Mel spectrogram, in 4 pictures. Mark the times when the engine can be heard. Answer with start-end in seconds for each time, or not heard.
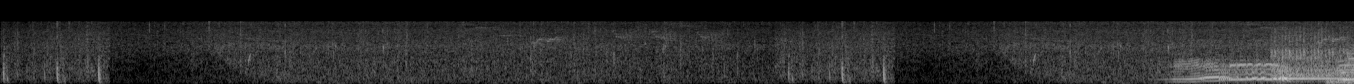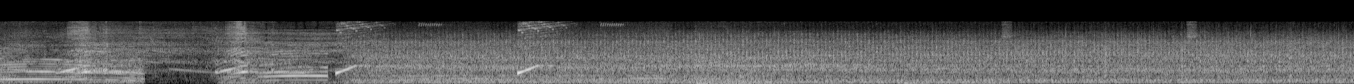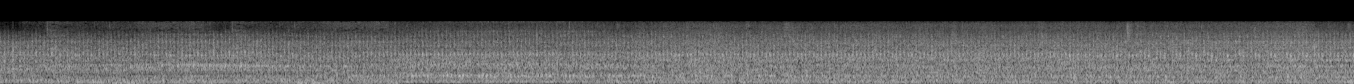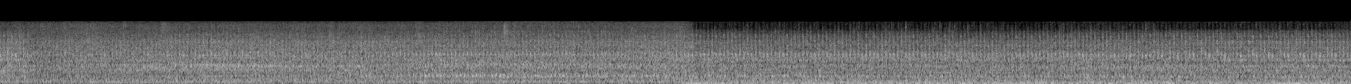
12.7-54.0.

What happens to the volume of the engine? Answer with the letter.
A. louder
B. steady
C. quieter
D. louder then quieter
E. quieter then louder
B.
